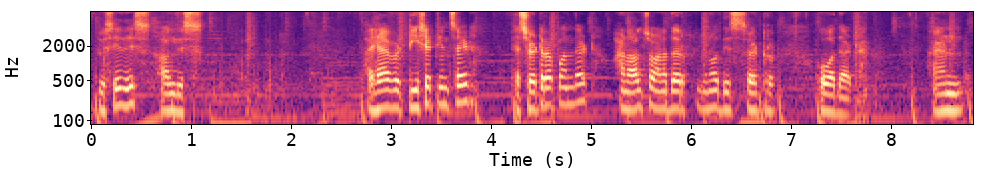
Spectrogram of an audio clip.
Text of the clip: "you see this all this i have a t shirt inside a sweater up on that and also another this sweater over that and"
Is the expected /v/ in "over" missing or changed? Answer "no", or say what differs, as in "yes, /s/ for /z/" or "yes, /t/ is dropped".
no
